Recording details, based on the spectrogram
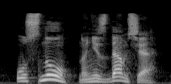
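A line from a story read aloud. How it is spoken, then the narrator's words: Shout. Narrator (Russian): выкрикнул генерал Хаоса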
